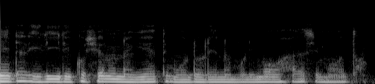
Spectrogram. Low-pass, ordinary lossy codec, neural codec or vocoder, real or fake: 7.2 kHz; Opus, 32 kbps; none; real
